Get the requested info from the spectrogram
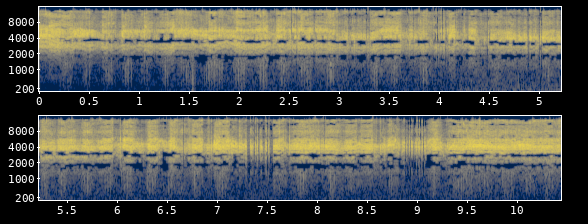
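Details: A cicada struggling to escape a hornet's attack near a house produces an unbroken, strident high buzz with fast crackling pulses, growing slightly louder toward the end.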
